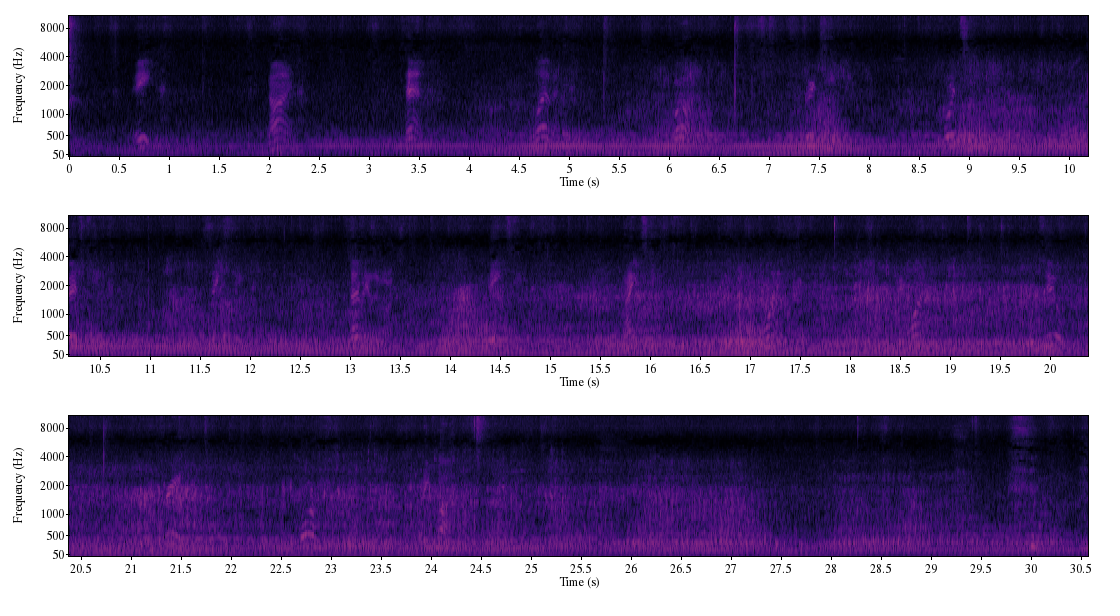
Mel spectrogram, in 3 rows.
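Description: A man's voice calling out a kick count at a steady pace, about one number every 1.3 seconds, over the steady hum of an engine running.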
